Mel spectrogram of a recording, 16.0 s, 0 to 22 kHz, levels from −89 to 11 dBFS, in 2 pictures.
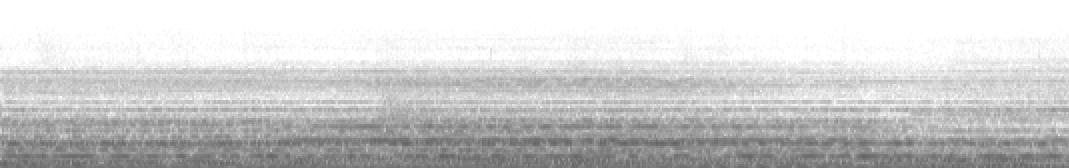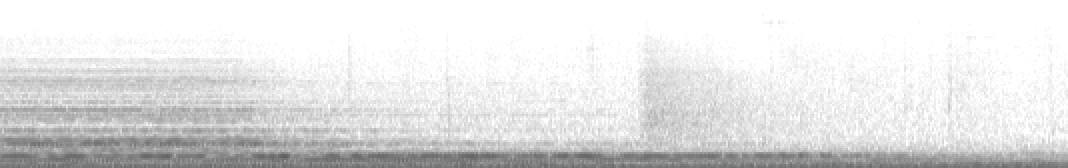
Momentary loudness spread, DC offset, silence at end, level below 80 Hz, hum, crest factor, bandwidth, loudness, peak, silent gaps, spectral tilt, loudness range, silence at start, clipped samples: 8 LU; under 0.1%; 0 s; -38 dBFS; none; 14 dB; 9.2 kHz; -34 LUFS; -18 dBFS; none; -8.5 dB/octave; 5 LU; 0 s; under 0.1%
